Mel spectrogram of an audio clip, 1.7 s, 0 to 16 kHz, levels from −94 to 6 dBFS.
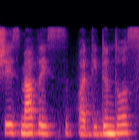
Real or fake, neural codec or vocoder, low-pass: fake; codec, 16 kHz, 0.5 kbps, X-Codec, HuBERT features, trained on LibriSpeech; 7.2 kHz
